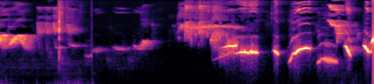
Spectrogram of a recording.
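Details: White-rumped shama song played to attract a silent shama: soft, thin whistles at first, then a run of clear, rich, rising and falling whistled phrases with short gaps between them.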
